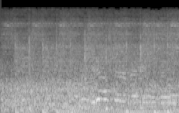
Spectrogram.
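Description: Background music with voices under it, at a steady level.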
